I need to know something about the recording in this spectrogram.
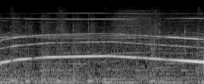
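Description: Electronic siren from the Avigo Ram 3500 12 V ride-on toy fire truck, switched on by its siren button: one wail that rises quickly, peaks about a second in, then slowly falls.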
